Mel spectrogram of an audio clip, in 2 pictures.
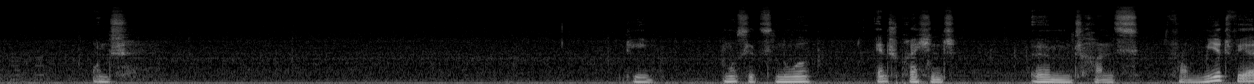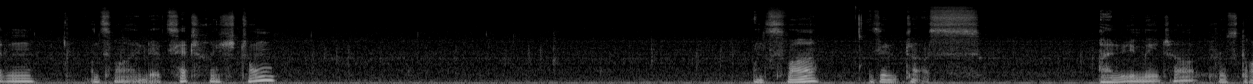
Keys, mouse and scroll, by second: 0.0 scroll down 1, 5.4 scroll up 1, 6.7-11.7 drag, 14.6-15.6 drag, 17.4 click, 17.9 click, 18.4 click, 19.0 click, 19.5 click.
